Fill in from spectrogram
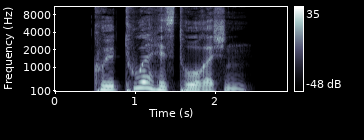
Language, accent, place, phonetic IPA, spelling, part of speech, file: German, Germany, Berlin, [kʊlˈtuːɐ̯hɪsˌtoːʁɪʃn̩], kulturhistorischen, adjective, De-kulturhistorischen.ogg
- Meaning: inflection of kulturhistorisch: 1. strong genitive masculine/neuter singular 2. weak/mixed genitive/dative all-gender singular 3. strong/weak/mixed accusative masculine singular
